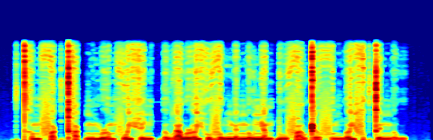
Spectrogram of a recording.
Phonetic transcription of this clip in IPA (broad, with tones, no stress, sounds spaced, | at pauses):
t̪ʰ ə˨˩˦ m f a˨˩ k̚ t̪ʰ a˨˩ k̚ ŋ ə˨˩˦ m ɹ ə˨˩˨ m f o˧˥ j h e˨˩ ɲ e˨˩ k̚ w ə˨˩˨ w l a˧ w ɹ ə˧˥ j h u˧˥ v ə˨˩˦ w ŋ ɛ˨˩˦ ŋ əː˧˥ w ɲ a˨˩˦ n ɓ u˧ f a˨˩˦ w ʈ əː˨˩ f ə˨˩˨ ŋ w ə˧ j f ə˦˥ k̚ t̪ e˨˩˨ ŋ ə˨˩˨ w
